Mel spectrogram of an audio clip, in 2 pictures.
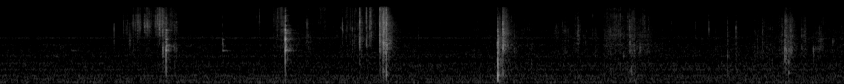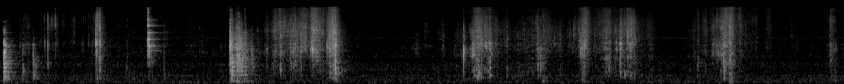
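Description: Green cellophane packing wrap crinkling as it is handled and pulled about by hand, in irregular short bursts, with a longer, louder stretch of crinkling about eleven seconds in.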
